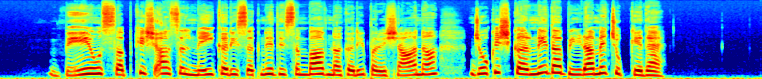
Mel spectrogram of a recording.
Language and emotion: Dogri, fearful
